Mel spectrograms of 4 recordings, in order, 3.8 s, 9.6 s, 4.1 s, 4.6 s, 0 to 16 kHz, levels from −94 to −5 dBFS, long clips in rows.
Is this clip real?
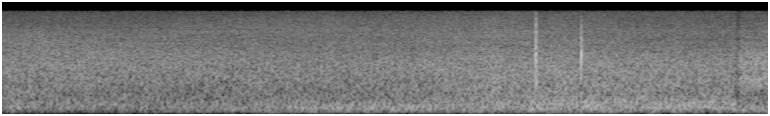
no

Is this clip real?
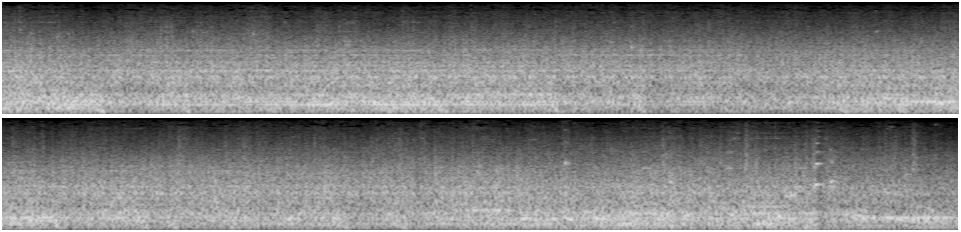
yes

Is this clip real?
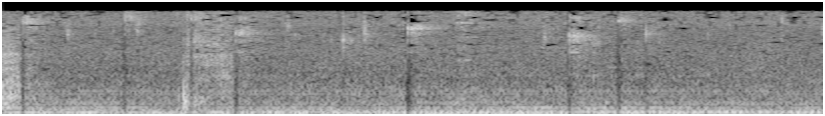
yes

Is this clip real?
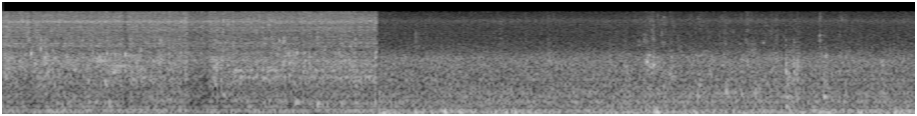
yes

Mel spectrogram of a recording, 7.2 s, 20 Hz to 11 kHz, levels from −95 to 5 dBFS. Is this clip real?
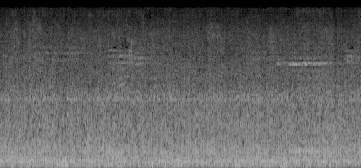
no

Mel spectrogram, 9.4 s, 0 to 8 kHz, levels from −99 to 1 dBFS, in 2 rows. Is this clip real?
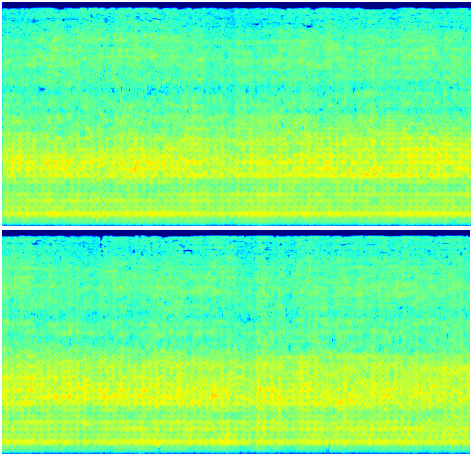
no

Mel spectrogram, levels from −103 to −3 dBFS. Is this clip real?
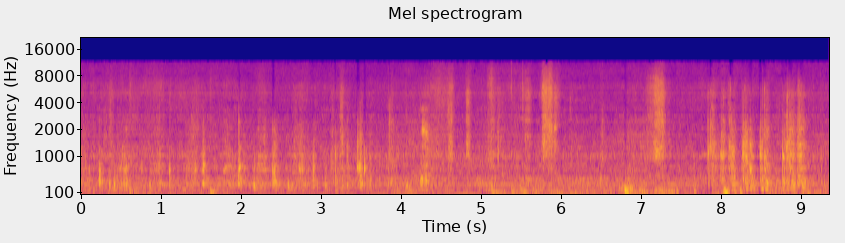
no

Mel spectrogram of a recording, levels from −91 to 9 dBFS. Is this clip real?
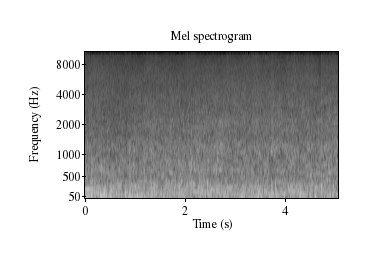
no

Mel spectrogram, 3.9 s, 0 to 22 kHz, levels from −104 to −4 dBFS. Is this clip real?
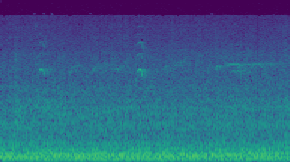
yes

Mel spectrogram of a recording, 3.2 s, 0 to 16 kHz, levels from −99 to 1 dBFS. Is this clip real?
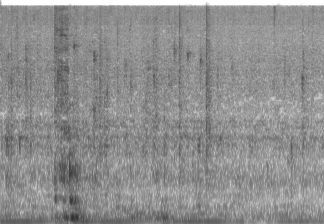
yes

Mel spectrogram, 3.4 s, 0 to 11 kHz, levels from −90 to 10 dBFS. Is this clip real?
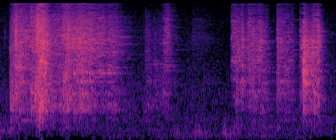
yes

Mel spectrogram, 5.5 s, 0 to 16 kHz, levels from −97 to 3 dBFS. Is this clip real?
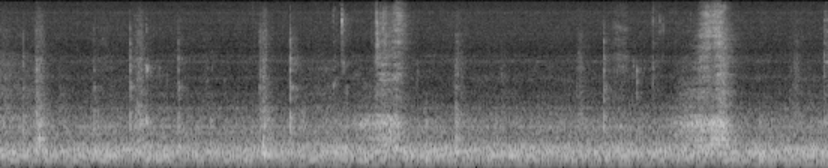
yes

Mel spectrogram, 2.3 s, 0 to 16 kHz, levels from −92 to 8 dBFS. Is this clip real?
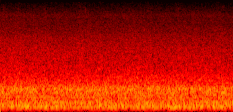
yes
